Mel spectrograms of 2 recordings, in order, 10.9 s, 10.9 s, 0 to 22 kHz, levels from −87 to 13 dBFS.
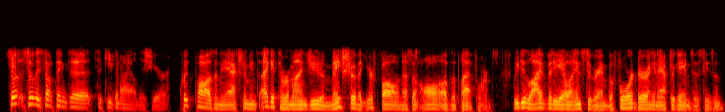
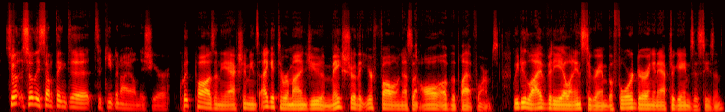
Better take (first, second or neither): second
